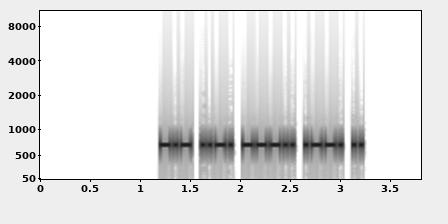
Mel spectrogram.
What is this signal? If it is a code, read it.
Morse code, heard as a keyed tone, about 36 wpm, 700 Hz. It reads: KF8PI
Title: USA Call Signs - 5 Characters - 2x Character Spacing - 35wpm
